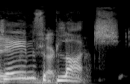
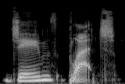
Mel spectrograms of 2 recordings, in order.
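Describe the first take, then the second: First: It is said in a put-on English accent. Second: It is said in her usual American accent.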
